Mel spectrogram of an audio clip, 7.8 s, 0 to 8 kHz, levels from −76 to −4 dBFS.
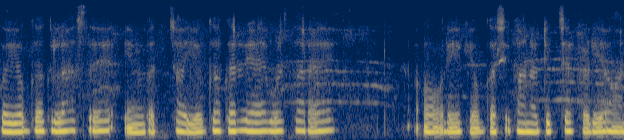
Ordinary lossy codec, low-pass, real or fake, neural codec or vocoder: Opus, 16 kbps; 7.2 kHz; real; none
